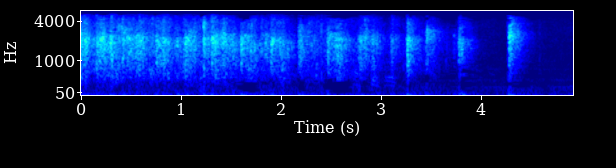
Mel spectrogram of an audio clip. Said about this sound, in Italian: Signore, un applauso.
